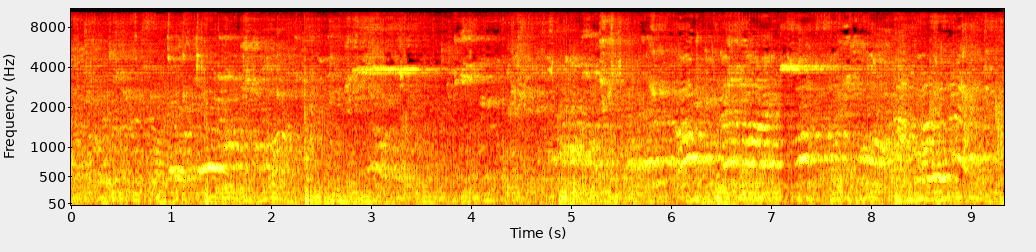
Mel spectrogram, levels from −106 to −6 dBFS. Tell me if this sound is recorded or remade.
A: remade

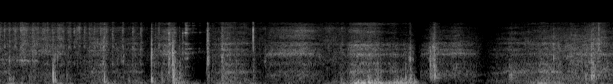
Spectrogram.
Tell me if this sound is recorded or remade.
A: recorded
